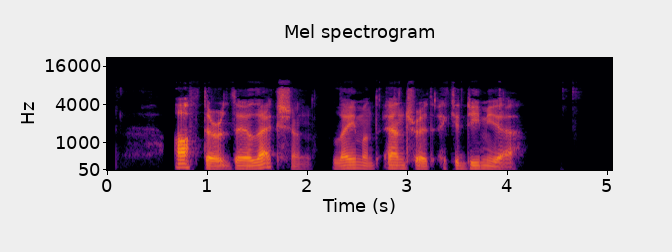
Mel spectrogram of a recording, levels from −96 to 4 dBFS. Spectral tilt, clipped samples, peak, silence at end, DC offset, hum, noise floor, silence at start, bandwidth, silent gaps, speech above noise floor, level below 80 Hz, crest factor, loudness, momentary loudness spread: -4 dB/octave; under 0.1%; -8 dBFS; 0.95 s; under 0.1%; none; -70 dBFS; 0.7 s; 9.8 kHz; none; 42 dB; -58 dBFS; 24 dB; -28 LUFS; 10 LU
